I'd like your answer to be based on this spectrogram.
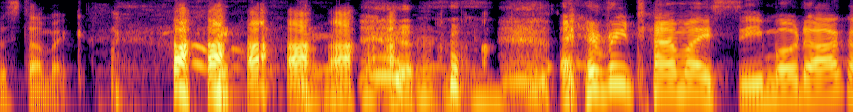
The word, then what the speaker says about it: MODOK: Sorry, not Madoc. I keep Thank you, Darcy. I heard you. It slowly got through my brain. I'm like, oh, wait, I said that wrong.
